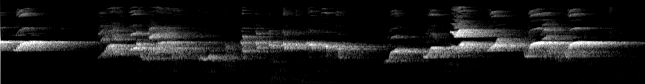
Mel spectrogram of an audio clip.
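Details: Cockatiel song meant to stimulate mating, a busy run of clear whistles that step up and down in pitch, mixing long held notes with quick chirpy slides, almost without pause and with faint room hum beneath.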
